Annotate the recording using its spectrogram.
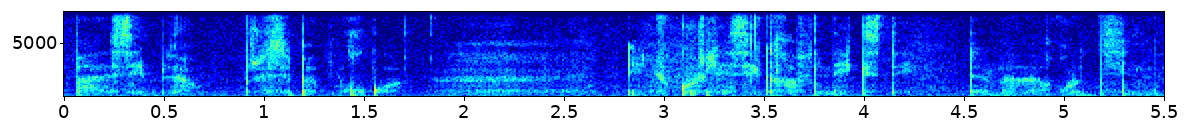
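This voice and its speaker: There is noticeable background noise as a woman whispers. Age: 20s. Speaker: ASMR creator. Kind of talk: ASMR makeup talk to camera. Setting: studio. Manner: casual, conversational, slightly complaining.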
